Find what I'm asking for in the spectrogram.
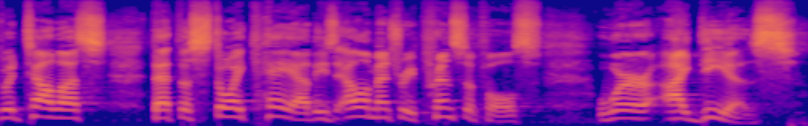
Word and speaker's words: stoicheia: Now, in Greek, the word for these elementary principles is stoicheia. Stoicheia. In English, you'd spell it S-T-O-I-C-H-E-I-A.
